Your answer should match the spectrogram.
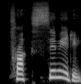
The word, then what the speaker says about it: proximity: 이티로 끝난 단어도 앞에 좀 강세가 있기 때문에 proximity 여기를 다 강세로 읽으시면 되는데 prximity가 인접, 근접이란 뜻인데요.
